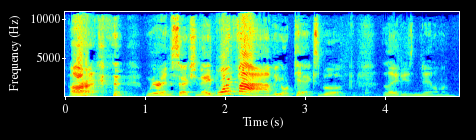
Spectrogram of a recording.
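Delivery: loud southern class opener; southern accent. Acted. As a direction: announce it with a Southern twang. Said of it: "I do like my southern accent".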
